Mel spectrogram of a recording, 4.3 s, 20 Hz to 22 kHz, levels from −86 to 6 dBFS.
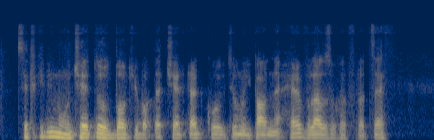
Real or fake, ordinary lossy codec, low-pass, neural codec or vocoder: fake; Opus, 32 kbps; 10.8 kHz; codec, 16 kHz in and 24 kHz out, 0.4 kbps, LongCat-Audio-Codec, fine tuned four codebook decoder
